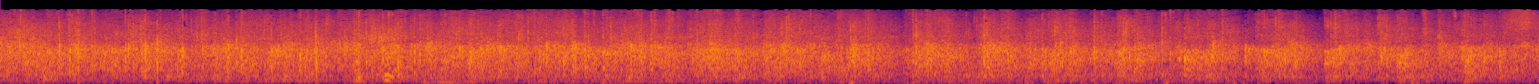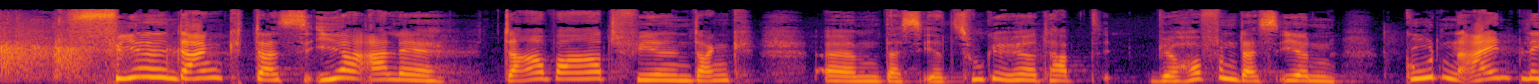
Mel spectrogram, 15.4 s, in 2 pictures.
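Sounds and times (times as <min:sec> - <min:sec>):
applause: 0:00.0 - 0:08.8
speech: 0:08.5 - 0:15.3.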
